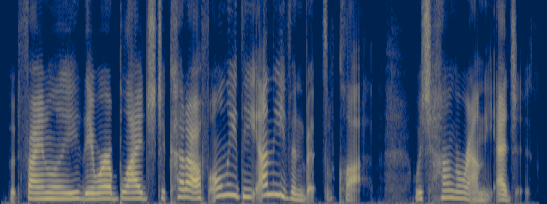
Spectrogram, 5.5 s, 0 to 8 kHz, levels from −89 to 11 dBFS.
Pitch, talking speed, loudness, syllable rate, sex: 260 Hz, 210 wpm, -20 LUFS, 6.7 syllables/s, female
